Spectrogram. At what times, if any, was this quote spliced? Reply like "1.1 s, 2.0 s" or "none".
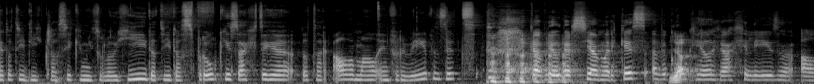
4.9 s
